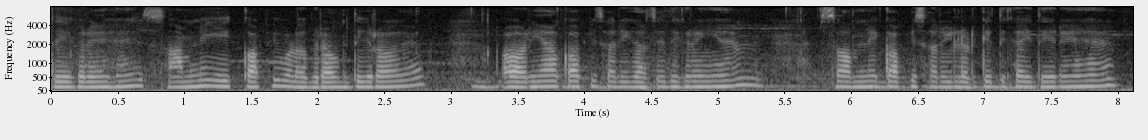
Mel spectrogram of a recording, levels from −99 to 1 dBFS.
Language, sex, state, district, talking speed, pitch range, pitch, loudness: Hindi, female, Uttar Pradesh, Muzaffarnagar, 200 wpm, 180-195 Hz, 185 Hz, -36 LUFS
